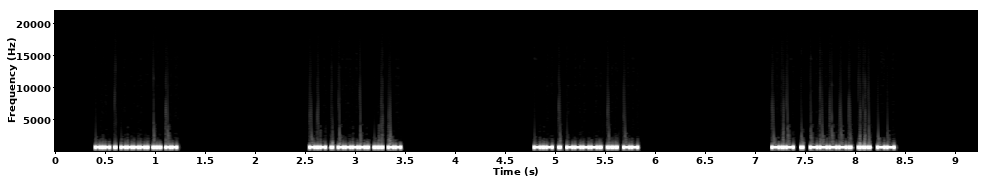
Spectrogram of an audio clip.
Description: Morse code, heard as a keyed tone, about 58 wpm, 700 Hz. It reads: KE9SM KE9SM KE9SM KE9SM
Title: Speed Racing - USA 2x2 Call Signs 50wpm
